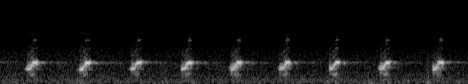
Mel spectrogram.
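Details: Monotonous white-breasted waterhen call, nine evenly spaced hollow notes, each a brief sharp kwak with a slight downward bend, about two per second against faint low rumble.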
